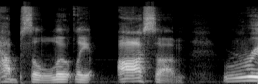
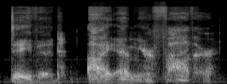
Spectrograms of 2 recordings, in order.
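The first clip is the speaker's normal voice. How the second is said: creepy, low dad voice; deep, soft and half-whispered from the chest; 10 semitones lower, 7 dB quieter than usual. Shown as a demonstration. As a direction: breathe it out very low, creepy father. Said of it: "I said it in my dad voice".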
